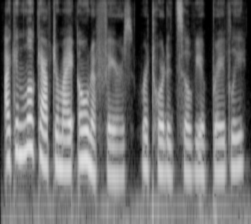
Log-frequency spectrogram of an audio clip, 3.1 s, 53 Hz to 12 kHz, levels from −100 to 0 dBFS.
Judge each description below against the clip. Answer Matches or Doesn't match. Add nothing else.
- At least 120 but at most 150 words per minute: Doesn't match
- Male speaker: Doesn't match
